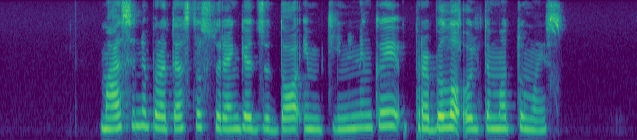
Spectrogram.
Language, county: Lithuanian, Vilnius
